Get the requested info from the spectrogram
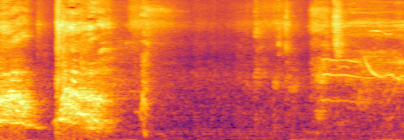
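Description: A man letting out two loud, strained wordless yells in the first second, then a single sharp knock about a second and a half in. A faint, high, wavering whine follows near the end.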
